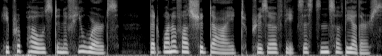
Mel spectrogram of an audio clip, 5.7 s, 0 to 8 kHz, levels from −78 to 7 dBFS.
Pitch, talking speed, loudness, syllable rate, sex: 215 Hz, 200 wpm, -17 LUFS, 5.5 syllables/s, female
